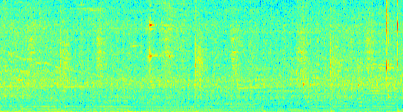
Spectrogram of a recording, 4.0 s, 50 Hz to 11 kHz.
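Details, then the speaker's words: Honda Vario 150 scooter after replacing worn slide pieces with Daytona ones, tested with CVT cover still off: steady, smooth even drone with no rattle or grinding; CVT now quiet. "halus meskipun penutup CVT belum terpasang. Oke, jadi suaranya sekarang sudah halus."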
